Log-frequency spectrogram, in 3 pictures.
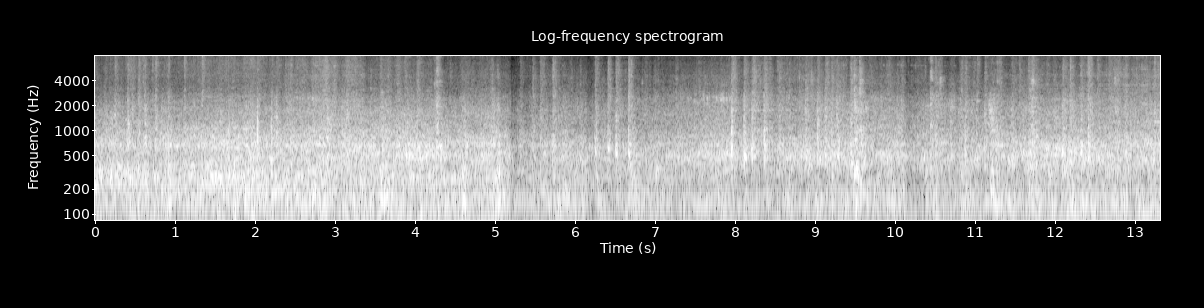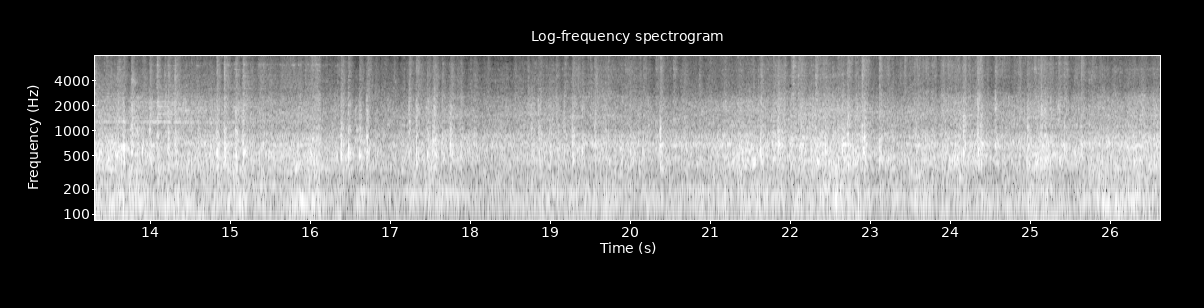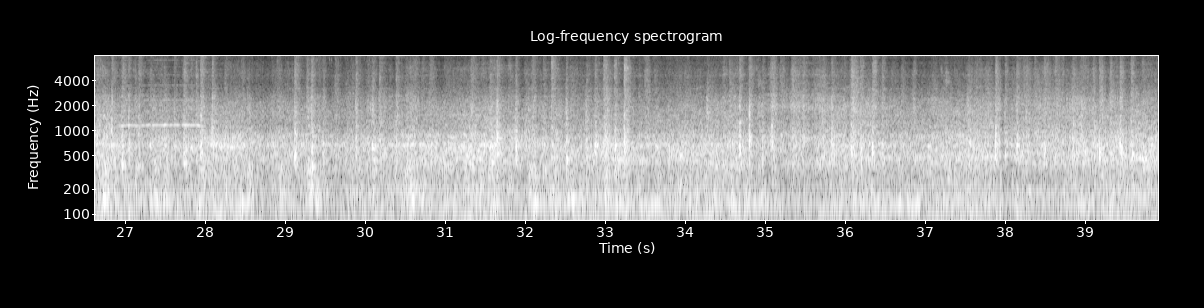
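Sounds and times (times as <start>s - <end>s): train wheels rumbling on rail: 0.0s - 39.9s
high-pitched wheel squeals: 26.8s - 28.2s.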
